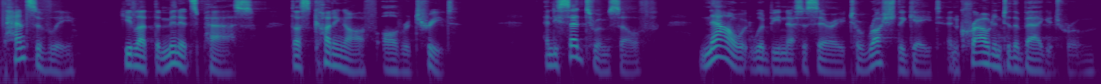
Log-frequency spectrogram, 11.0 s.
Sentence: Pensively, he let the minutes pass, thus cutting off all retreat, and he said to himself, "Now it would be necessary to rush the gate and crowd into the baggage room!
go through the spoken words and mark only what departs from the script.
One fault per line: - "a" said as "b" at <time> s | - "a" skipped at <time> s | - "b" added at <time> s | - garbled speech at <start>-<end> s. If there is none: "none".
none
